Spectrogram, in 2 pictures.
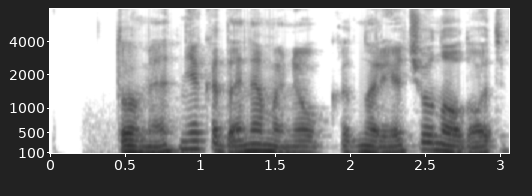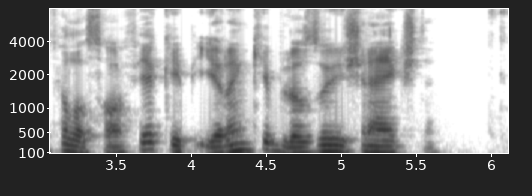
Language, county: Lithuanian, Telšiai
